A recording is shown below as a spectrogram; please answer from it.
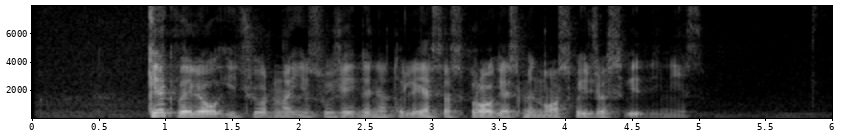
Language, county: Lithuanian, Vilnius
